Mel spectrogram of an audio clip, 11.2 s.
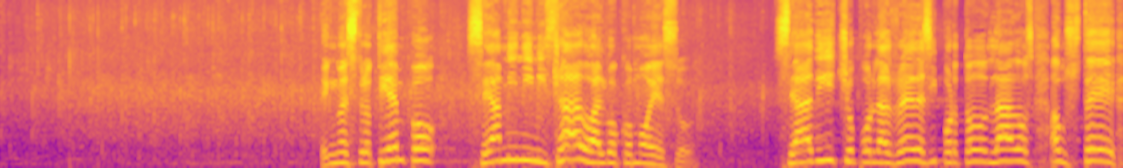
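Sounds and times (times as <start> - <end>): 
audience applause: 0.0 - 8.0
speech: 3.2 - 7.0, 7.8 - 11.2.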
